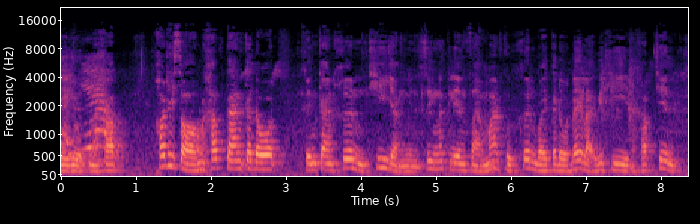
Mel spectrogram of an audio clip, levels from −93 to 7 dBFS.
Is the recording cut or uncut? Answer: uncut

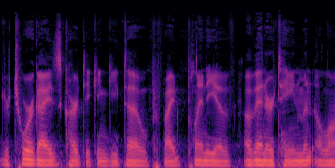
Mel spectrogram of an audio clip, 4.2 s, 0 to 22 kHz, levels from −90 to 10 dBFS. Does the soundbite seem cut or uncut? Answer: cut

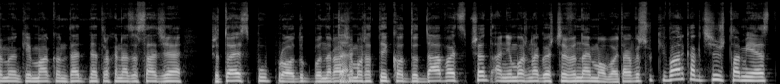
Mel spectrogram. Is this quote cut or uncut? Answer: cut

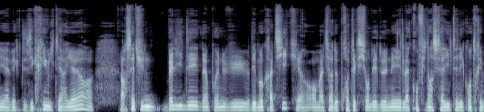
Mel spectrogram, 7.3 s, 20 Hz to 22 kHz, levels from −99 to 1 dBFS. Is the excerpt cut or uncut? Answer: cut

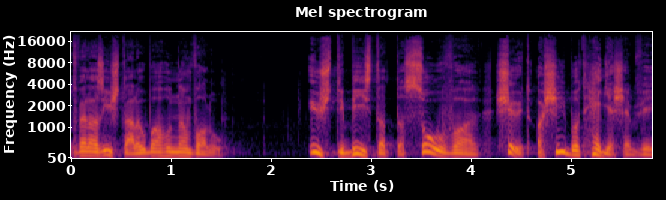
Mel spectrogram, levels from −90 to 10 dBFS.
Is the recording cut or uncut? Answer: cut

